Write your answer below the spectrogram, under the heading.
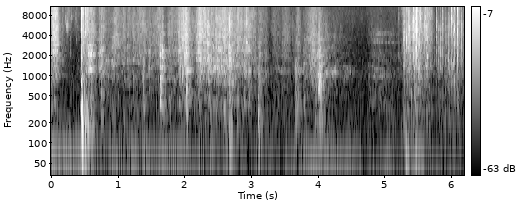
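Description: A few light taps and knocks of things being handled on a workbench, then, near the end, the crinkling of a clear plastic bag as the bagged RC transmitter is picked up.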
